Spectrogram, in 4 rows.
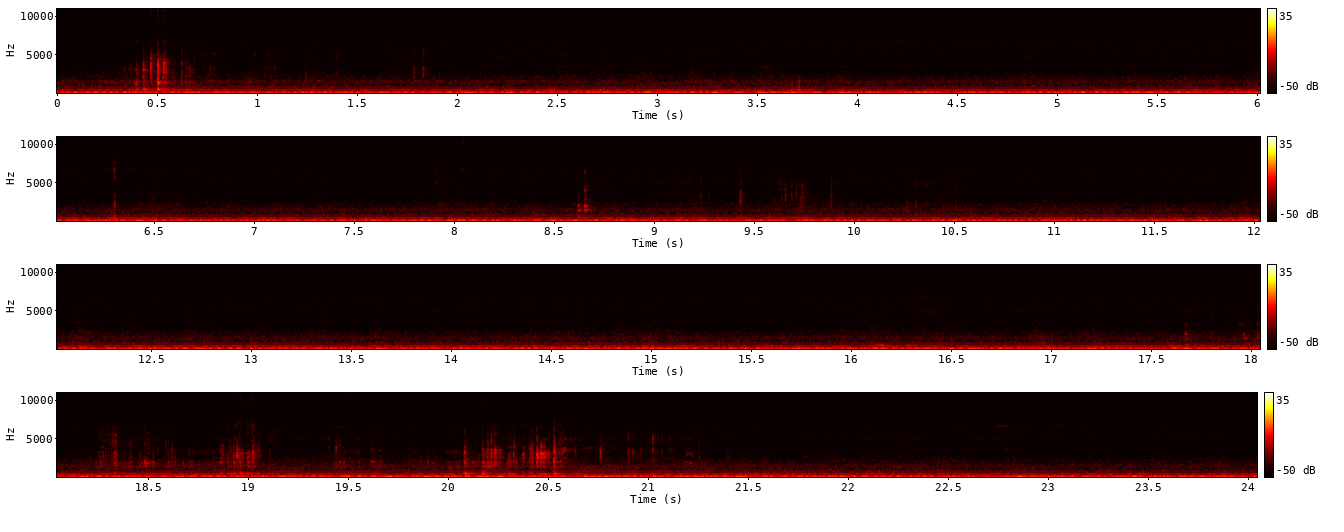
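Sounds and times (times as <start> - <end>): kitten playing clicks and rustles: 0.0 - 4.0, 4.7 - 11.0, 17.2 - 21.4
steady low hum: 0.0 - 24.0.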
